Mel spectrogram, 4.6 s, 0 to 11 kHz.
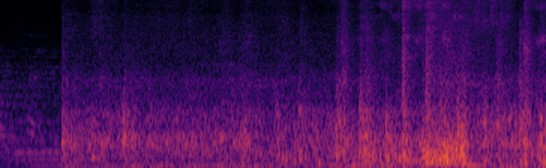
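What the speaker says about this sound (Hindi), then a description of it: "और ये इस रूट पर चलने वाली एक और important train number 12934 Karnavati express." Karnavati Express train, number 12934 on the Mumbai–Ahmedabad route, rumbling past close by with loud rhythmic wheel clatter that swells toward the end, a faint voice audible beneath.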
